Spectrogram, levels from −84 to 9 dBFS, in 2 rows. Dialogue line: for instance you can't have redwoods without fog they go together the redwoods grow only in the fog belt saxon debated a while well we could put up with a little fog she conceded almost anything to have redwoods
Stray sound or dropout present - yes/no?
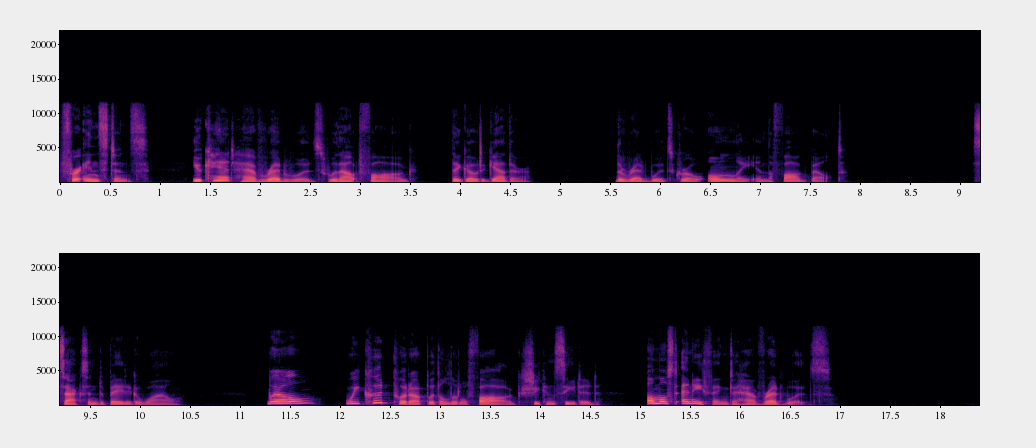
no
